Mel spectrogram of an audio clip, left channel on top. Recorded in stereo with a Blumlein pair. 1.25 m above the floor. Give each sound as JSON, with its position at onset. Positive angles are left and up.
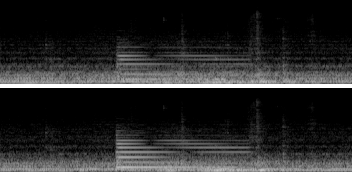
{"t": 0.0, "sound": "an engine running", "azimuth_deg": 0, "distance_m": 0.8}
{"t": 1.2, "sound": "a piano", "azimuth_deg": -60, "distance_m": 0.8}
